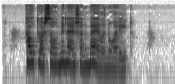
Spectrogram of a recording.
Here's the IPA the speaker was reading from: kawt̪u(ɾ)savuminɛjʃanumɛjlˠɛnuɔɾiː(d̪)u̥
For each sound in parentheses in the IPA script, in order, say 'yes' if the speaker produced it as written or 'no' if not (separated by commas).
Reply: yes, no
